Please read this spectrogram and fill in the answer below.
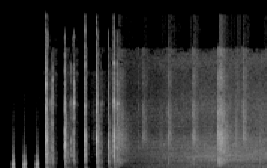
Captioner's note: keyboard clicks; upbeat music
